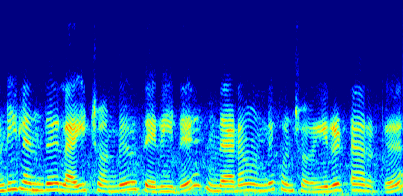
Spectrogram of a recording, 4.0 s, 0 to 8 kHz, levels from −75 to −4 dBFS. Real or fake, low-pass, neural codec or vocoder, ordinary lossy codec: fake; 7.2 kHz; codec, 16 kHz, 6 kbps, DAC; Opus, 32 kbps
